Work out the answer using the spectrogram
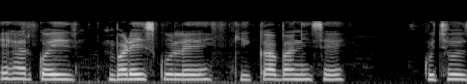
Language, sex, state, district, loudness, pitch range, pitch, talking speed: Chhattisgarhi, female, Chhattisgarh, Raigarh, -16 LUFS, 225-235 Hz, 230 Hz, 130 wpm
